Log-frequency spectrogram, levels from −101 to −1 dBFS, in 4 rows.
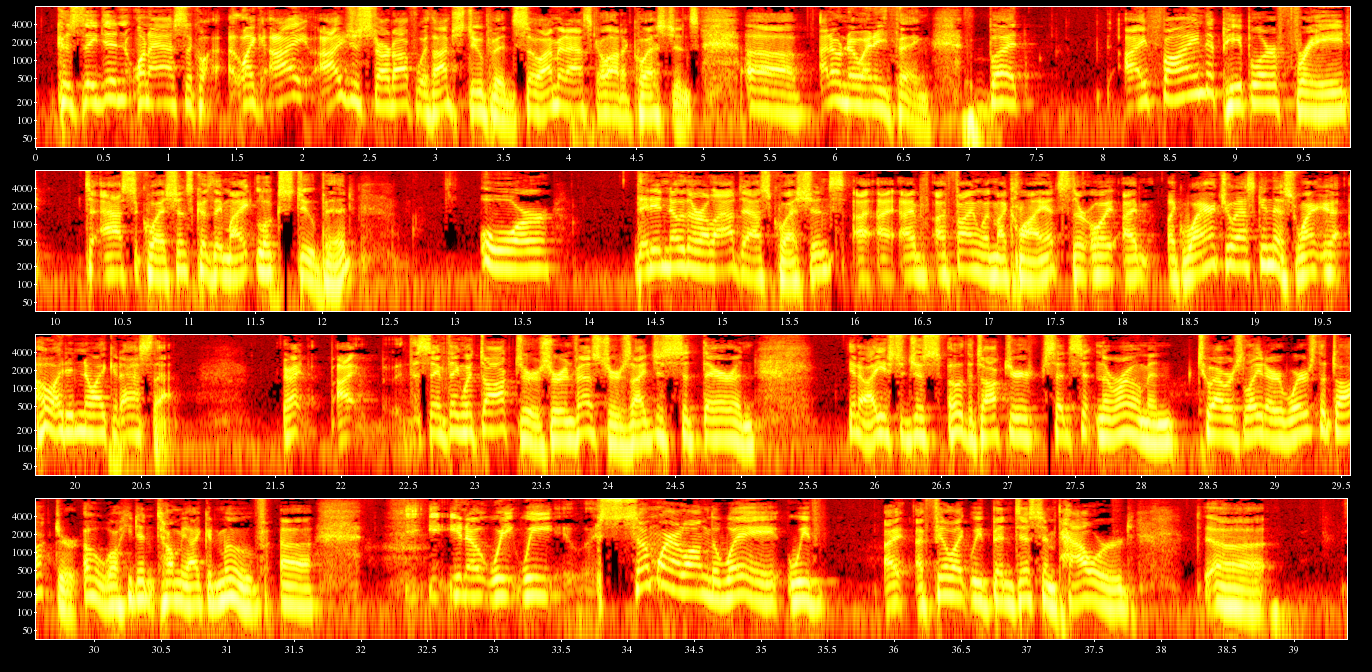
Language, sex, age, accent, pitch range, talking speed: English, male, 40-59, American, 135-175 Hz, 220 wpm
